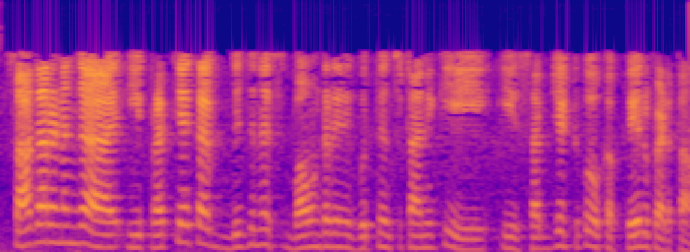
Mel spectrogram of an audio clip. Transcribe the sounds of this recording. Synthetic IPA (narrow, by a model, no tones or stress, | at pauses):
saːd̪ʱaːɾɐɳɐŋɡaːiːpɾɐt̪jɛːkɐbid͡ʒnesbɐwɳɖɐɾiniɡuɾt̪iɲt͡ʃɐʈaːnikiiːsɐb̚d͡ʒe̞k̚ʈkuɔkɐpe̞ːɾupɛɽɐt̪a̰ːm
